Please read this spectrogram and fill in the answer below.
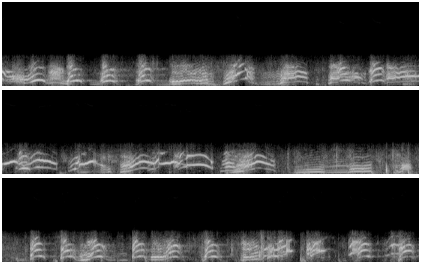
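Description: Young puppies whining and yelping: a rapid, unbroken string of short high cries that rise and fall in pitch.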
